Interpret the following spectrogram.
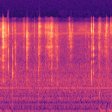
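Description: Small plastic clicks and ticks of jumper-wire connectors being handled and pushed onto an Arduino board's pin headers, a few sharp ones scattered through and a quick cluster near the end.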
